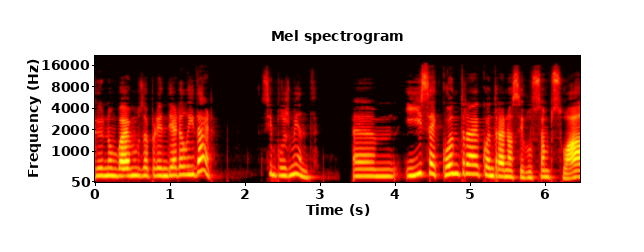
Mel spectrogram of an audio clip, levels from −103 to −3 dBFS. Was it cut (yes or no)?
no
